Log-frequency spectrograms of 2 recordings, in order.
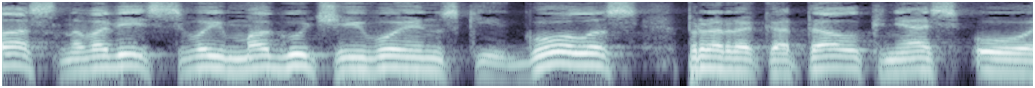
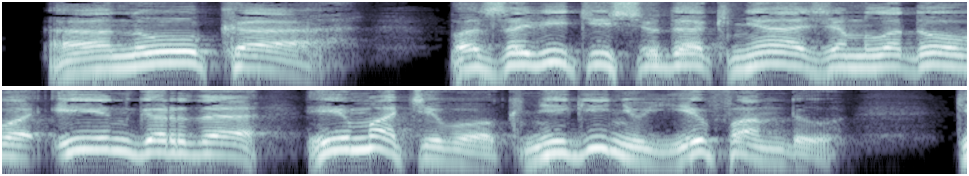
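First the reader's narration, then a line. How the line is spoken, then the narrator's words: Booming command. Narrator (Russian): тем же зычным голосом повелел Ольг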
